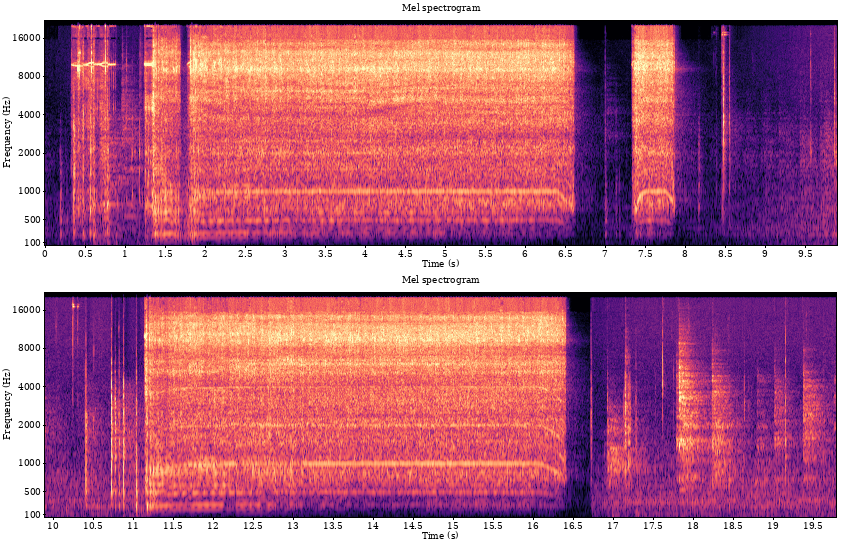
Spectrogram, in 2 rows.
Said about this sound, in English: you'll grab a 10mm socket and come back to the mid-mount location where you can remove 2 fasteners holding down this center mounting bracket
